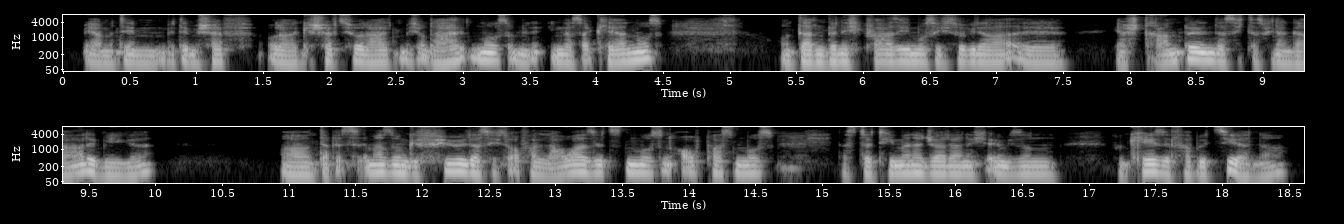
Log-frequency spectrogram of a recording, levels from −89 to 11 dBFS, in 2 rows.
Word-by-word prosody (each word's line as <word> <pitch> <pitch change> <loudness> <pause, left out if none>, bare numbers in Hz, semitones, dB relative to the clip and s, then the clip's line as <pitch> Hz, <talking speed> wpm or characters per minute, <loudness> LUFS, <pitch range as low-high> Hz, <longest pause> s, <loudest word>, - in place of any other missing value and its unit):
ja, 100 -3 -2
mit 95 -1 -4
dem 95 -2 -2
mit 110 -3 -8
dem 100 -1 0
Chef 105 +3 -2
oder 100 -3 -1
Geschäftsführer 105 0 0
halt 100 +2 -3
mich 125 - -4
unterhalten 100 +4 -1
muss 120 -1 +5
und 105 -6 -1
ih 125 - -5
ihm 105 - +1
das 100 -3 -2
erklären 110 0 0
muss. 130 +1 +4 0.8
Und - - -5
dann 105 -1 +4
bin 110 0 +2
ich 105 - -2
quasi 105 +1 +1
muss 105 -1 +1
ich 100 -4 -5
so 105 - -1
wieder, 100 -1 +1
äh, 95 -2 -3 0.4
ja - - -5
strampeln, 120 +5 +4
dass 110 -3 -1
ich - - -11
das - - -10
wieder 100 -3 -2
gerade 100 +9 +2
biege. 95 +5 -3 0.9
Und 100 -3 -2
da - - +1
bist - - -5
immer 120 +1 +3
so 120 - +2
'n 115 - +4
Gefühl, 130 +5 +3
dass 110 -2 +1
ich - - -9
so - - -5
auf 110 - -6
der 105 - -2
Lauer 105 +7 +2
sitzen 115 +2 -1
muss 115 -2 +1
und - - -4
aufpassen 110 0 -3
muss, 110 0 -2 0.5
dass - - -8
der - - -2
Teammanager 110 -1 +2
da 105 0 +1
nicht 105 -1 -3
irgendwie 105 -2 +1
so' 105 - -2
n 105 -3 -3 0.4
so - - -9
'n - - -8
Käse 125 -4 +4
fabriziert, 100 -5 0
ne? 100 +8 -7
105 Hz, 215 wpm, -23 LUFS, 100-115 Hz, 0.9 s, muss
